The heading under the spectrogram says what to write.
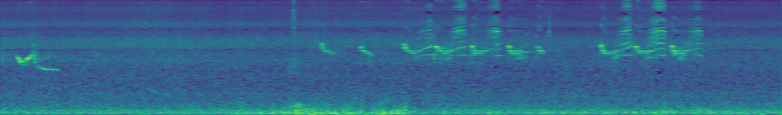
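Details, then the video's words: Songbird singing in Savannah: short clear whistled phrases, the first a falling slur, then a burst of bright looping notes, over a steady low rumble of traffic. "bird song in Savannah"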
